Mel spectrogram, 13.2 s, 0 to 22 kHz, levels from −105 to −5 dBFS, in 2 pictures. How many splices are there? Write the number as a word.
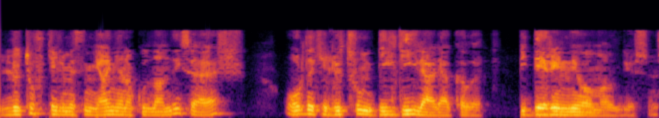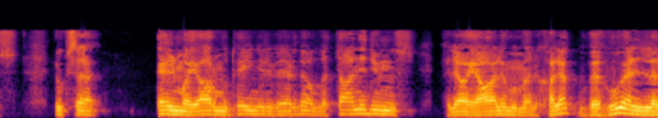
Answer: two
